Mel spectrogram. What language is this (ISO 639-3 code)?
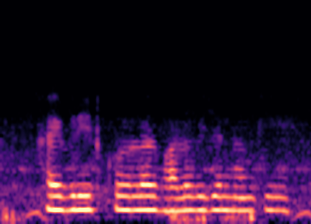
ben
